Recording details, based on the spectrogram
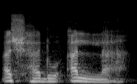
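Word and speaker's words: أشهد أن لا: jadi seolah disini Nurmiati nun sukun nya tidak diucapkan tapi langsung diilhamkan asyhadualla asal muasal LKS Aduh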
